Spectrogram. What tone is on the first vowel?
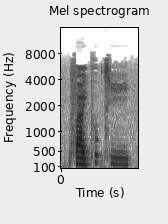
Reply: low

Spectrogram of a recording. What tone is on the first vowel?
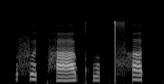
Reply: high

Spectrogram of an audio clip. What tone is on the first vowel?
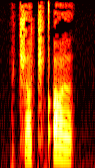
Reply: rising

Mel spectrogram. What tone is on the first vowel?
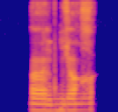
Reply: high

